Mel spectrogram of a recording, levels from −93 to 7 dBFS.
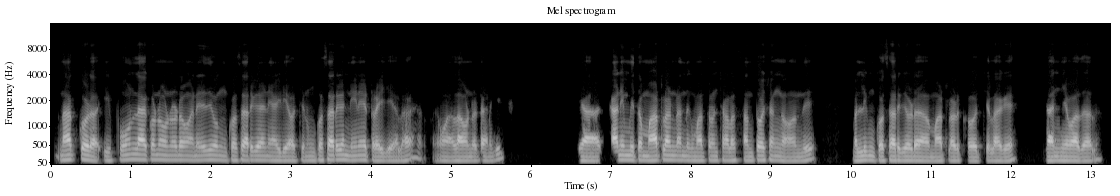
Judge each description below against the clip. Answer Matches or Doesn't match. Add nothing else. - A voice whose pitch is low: Matches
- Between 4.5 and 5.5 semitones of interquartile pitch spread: Doesn't match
